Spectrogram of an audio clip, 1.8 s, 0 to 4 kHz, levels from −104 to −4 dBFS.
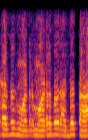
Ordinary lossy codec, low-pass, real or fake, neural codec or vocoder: none; 3.6 kHz; fake; codec, 16 kHz, 8 kbps, FreqCodec, larger model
